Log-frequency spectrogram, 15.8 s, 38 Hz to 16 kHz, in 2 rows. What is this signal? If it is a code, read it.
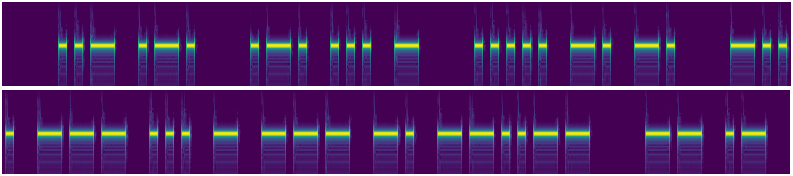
Morse code, heard as a keyed tone, about 15 wpm, 700 Hz. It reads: UR RST 5NN BOSTON, MA
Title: Practice QSO - Exchange 1 - Beginning - 15wpm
